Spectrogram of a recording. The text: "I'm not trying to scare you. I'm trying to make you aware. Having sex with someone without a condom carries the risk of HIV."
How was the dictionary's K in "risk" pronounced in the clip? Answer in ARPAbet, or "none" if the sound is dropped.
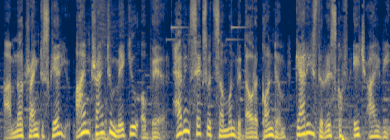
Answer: K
